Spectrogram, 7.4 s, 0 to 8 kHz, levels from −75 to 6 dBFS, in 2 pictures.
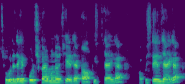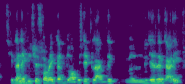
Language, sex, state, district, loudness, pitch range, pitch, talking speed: Bengali, male, West Bengal, Kolkata, -15 LUFS, 140-170 Hz, 150 Hz, 185 wpm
